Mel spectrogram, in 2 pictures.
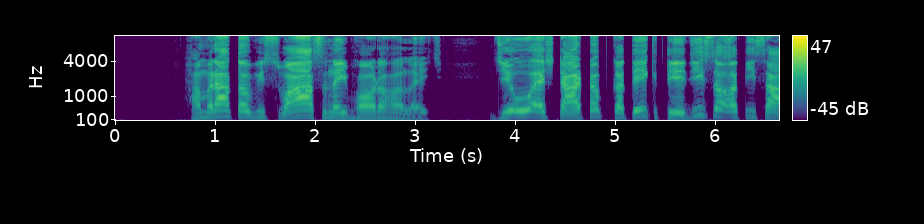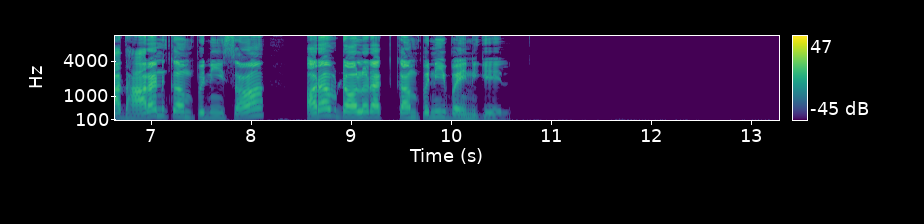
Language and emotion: Maithili, surprised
